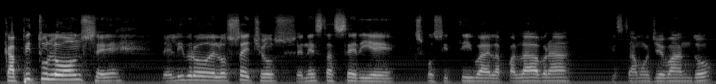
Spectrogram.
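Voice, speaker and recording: A man, a pastor, leading a church service, reading scripture aloud to the congregation in a solemn, measured way and praying. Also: fairly high pitch, fairly even intonation, soft background music. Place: church sanctuary.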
